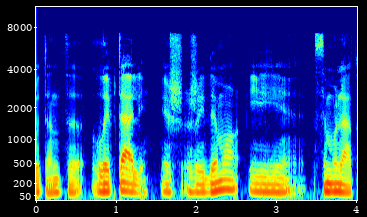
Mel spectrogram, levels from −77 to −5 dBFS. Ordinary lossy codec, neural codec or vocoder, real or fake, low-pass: AAC, 32 kbps; none; real; 7.2 kHz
